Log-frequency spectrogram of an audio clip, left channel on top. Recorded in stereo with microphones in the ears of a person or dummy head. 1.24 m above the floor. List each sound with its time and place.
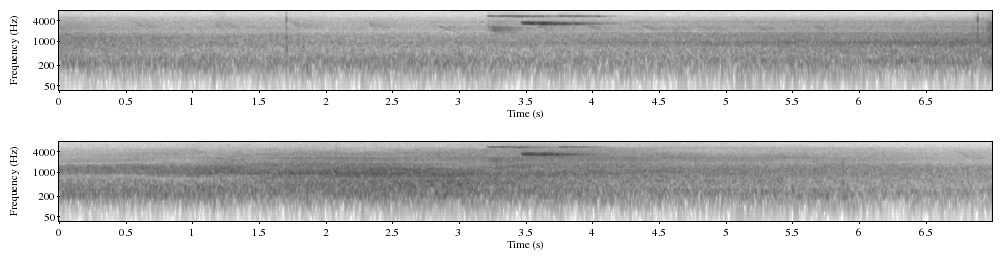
3.2 s a bird: 5° right (ahead or behind), 6 m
